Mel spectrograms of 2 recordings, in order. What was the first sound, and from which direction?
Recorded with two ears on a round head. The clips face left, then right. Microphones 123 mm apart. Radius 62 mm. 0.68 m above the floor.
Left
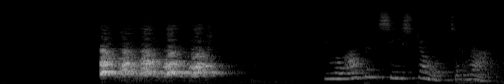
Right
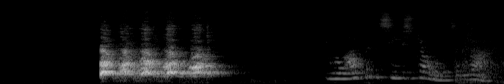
A dog barking, 35° right (ahead or behind).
